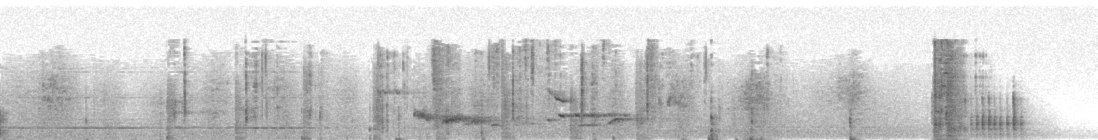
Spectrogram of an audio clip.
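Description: Footsteps tap quickly on stone paving.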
